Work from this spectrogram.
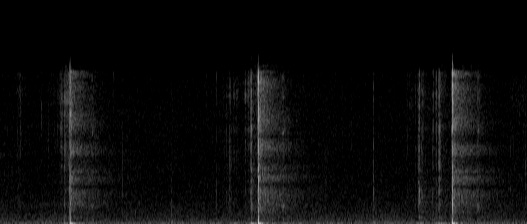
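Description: Scissors snip into a sheep's trachea during a dissection, three crisp, sharp cuts spaced about a second and a half apart in an otherwise quiet room.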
